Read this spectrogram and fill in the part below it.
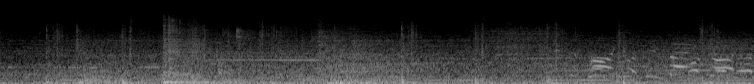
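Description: Heavy metal footsteps thud at a steady pace.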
